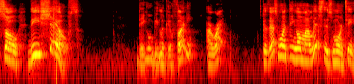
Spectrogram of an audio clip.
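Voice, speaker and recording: The speaker has an animated tone. The recording is very clean, with a silent background. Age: 40s. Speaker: livestreamer. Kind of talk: casual livestream monologue. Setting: livestream.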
